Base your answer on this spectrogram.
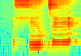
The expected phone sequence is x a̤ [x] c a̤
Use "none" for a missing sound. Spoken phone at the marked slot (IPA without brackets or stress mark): none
